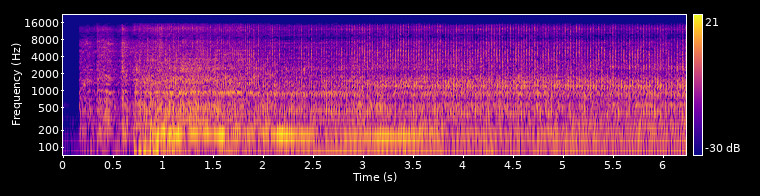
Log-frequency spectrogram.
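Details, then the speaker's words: 2015 Chevrolet Aveo with the timing belt cover removed: right after start, a fast light tapping about four per second over the idle, sounding like lifters; the loose timing belt is slapping the cover, not lifters or bearings. "Escuchar Claro pues la verdad el ruido se escucha como si fueran los rusos pero no en realidad no se los rusos ya tuvimos checando bien bien"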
